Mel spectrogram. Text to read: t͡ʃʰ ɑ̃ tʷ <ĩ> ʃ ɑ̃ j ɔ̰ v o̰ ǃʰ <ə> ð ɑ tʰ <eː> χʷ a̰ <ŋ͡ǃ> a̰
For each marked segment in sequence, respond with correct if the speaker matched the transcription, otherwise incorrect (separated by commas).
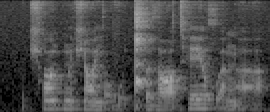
incorrect, correct, correct, incorrect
